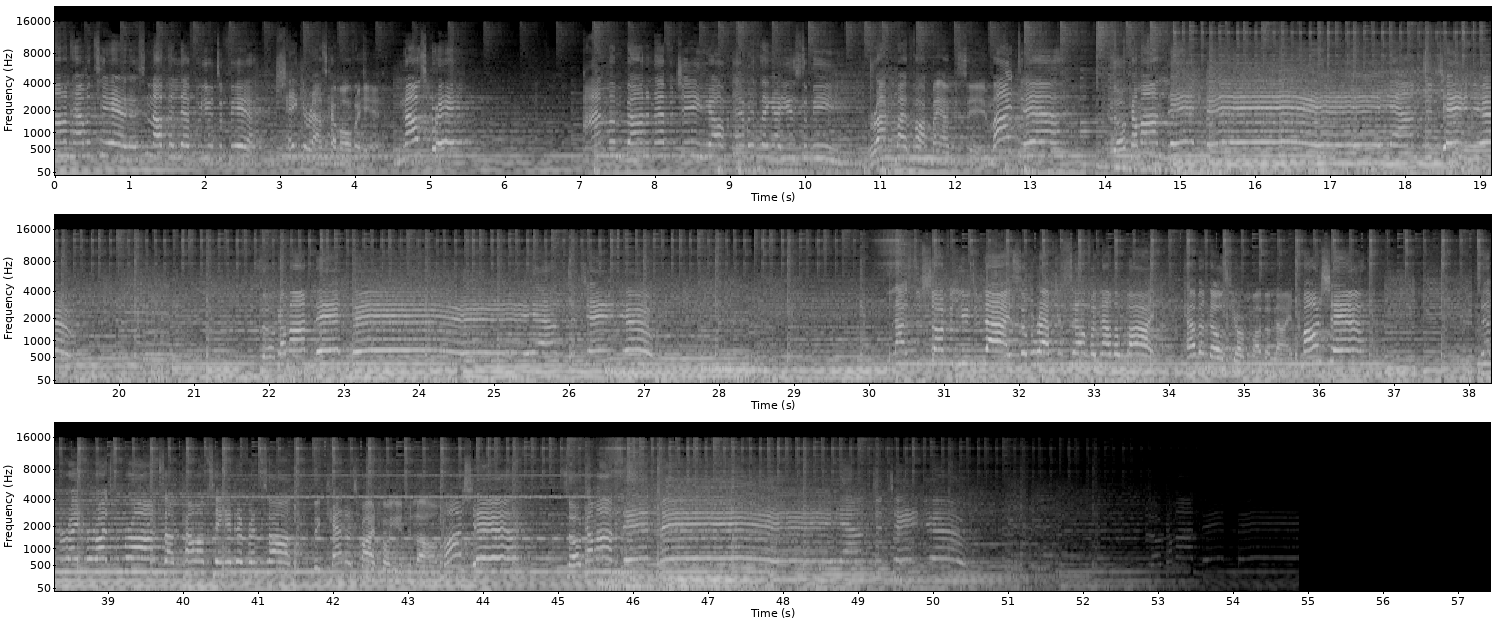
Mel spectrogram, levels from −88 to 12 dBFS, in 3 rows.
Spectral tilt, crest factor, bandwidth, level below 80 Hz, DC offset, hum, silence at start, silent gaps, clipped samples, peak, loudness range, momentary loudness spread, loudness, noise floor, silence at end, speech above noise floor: -5 dB/octave; 16 dB; 16.5 kHz; -30 dBFS; under 0.1%; none; 0 s; none; under 0.1%; -2 dBFS; 8 LU; 11 LU; -17 LUFS; -65 dBFS; 5.5 s; 48 dB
